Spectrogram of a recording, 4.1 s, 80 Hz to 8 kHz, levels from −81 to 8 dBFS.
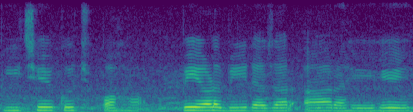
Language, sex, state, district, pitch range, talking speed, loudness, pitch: Hindi, male, Madhya Pradesh, Bhopal, 200-220 Hz, 130 wpm, -17 LUFS, 210 Hz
